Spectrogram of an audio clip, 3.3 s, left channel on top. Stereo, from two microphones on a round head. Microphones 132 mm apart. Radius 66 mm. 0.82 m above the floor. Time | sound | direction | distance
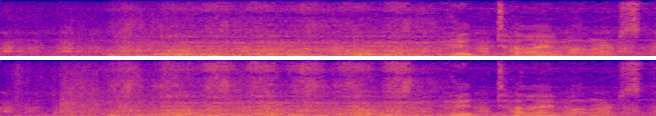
0.5 | sawing | 30° right (ahead or behind) | 6.5 m
2.2 | a man speaking | 20° left (ahead or behind) | 1.8 m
